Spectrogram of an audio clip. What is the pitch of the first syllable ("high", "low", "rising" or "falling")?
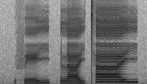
rising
